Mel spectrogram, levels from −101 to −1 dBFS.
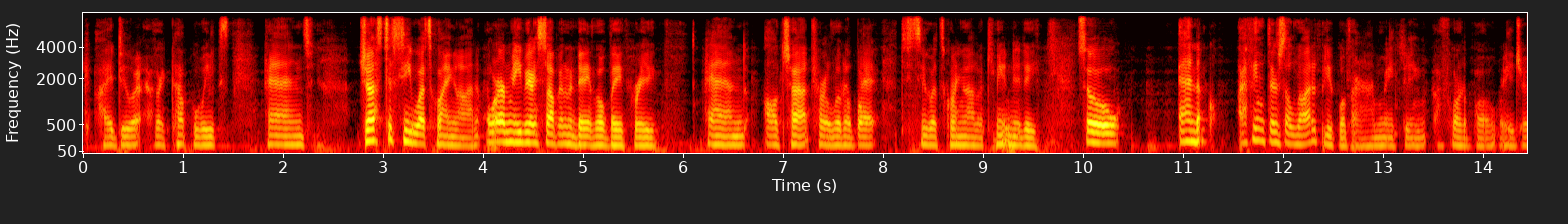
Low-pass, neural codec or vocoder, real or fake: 7.2 kHz; codec, 24 kHz, 1.5 kbps, HILCodec; fake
